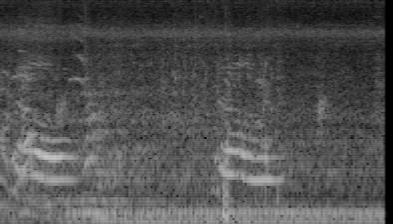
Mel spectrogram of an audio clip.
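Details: Cat giving two drawn-out meows about two seconds apart, each with a rising-then-falling wavering pitch, over a steady low hum.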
